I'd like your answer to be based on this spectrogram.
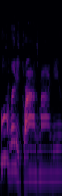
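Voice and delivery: bad Southern American accent. Quoting a Family Guy catchphrase: terrible Southern American accent. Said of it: "That was a terrible accent".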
